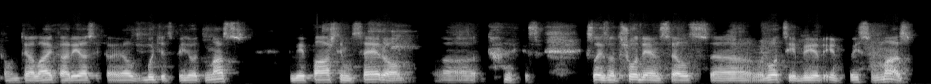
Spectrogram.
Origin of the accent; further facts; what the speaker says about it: Latvia; es esmu cilvēks no Latvijas.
